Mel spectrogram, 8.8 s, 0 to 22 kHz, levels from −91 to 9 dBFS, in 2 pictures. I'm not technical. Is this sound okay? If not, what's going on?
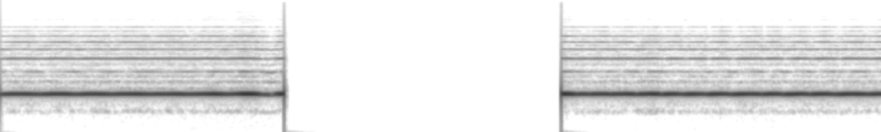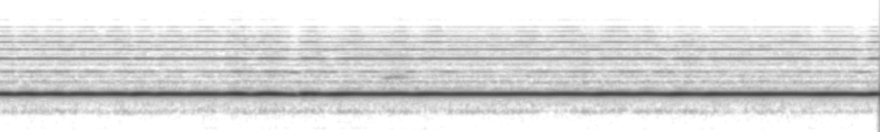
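No, not quite. At 1.42 seconds the music just stops dead and goes silent until 2.81 seconds, a gap of about 1.4 seconds. That's a playback stall: the player had nothing ready to play, likely because it ran out of incoming data or got held up doing something else, so the output simply went quiet until it could get going again.

Right after it restarts, from 2.81 to 5.57 seconds, the music sounds rushed, running at about one and a half times its normal speed while the pitch stays where it should be. That's time-compressed catch-up: to make up for the lost time, the player snips out tiny slices and blends the joins together.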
